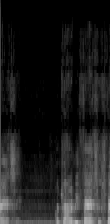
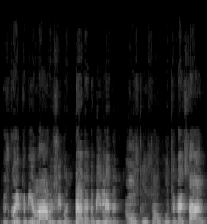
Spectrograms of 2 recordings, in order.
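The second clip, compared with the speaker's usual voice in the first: cheery outro; 6 semitones higher than usual. Acted. Upbeat channel outro read.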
